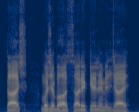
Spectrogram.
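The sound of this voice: In a cartoonish character voice, a man speaks raspy and monotone, flat at a medium pitch, on a very clean recording with a silent background.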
